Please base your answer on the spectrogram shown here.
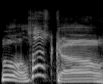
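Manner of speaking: high voice breaking and cracking mid-word. A game master voices a character sending the players off, voice cracking. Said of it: "With that voice crack and everything".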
